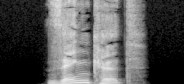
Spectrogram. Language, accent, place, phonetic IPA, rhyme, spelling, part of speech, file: German, Germany, Berlin, [ˈzɛŋkət], -ɛŋkət, sänket, verb, De-sänket.ogg
- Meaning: second-person plural subjunctive II of sinken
